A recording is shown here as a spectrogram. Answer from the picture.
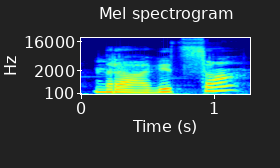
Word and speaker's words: нравятся: Я is unstressed, so it's actually нравится. A little bit E sound there.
